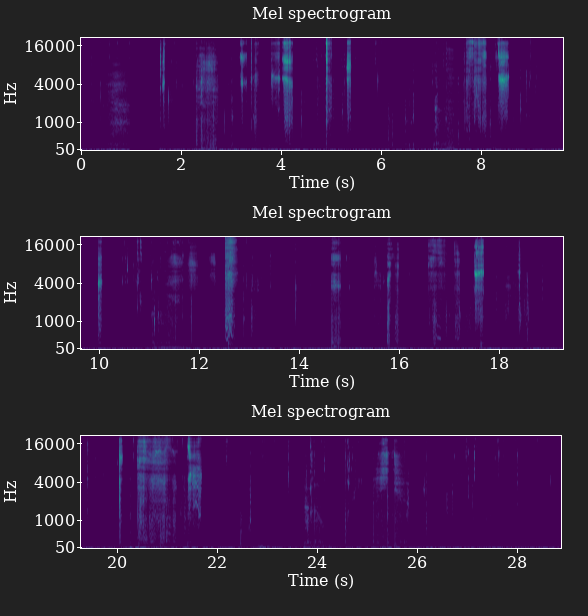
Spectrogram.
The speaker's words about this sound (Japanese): 舐めてない方の耳を塞ぐと、さっきよりもエッチな水音が脳に響くでしょ。まるで頭の中を舐められてるみたいな。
